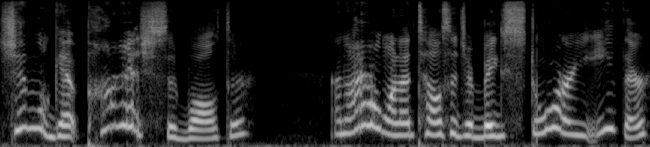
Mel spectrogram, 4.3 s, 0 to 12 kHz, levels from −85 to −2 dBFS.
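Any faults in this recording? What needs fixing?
A voltage spike, likely from a switch or static discharge, produced one loud pop at 3.58 to 3.60 s, roughly 5 dB above the speech. Secure cable connections and avoid switching or plugging equipment while recording.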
